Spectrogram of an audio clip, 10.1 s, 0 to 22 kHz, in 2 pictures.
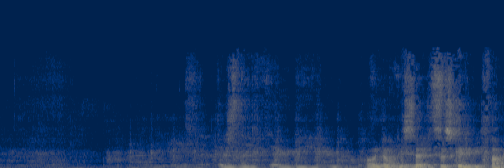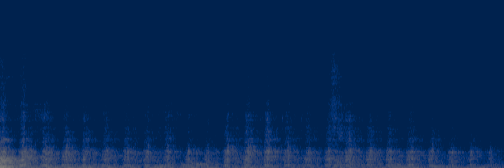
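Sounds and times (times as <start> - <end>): dog panting: 0.2 - 10.0.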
